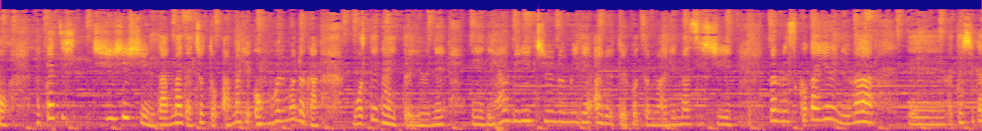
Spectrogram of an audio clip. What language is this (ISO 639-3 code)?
jpn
